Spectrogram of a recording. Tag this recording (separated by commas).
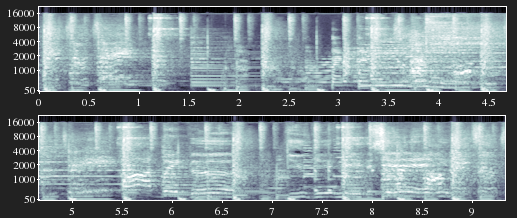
Music, Funk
